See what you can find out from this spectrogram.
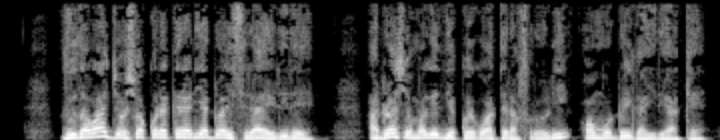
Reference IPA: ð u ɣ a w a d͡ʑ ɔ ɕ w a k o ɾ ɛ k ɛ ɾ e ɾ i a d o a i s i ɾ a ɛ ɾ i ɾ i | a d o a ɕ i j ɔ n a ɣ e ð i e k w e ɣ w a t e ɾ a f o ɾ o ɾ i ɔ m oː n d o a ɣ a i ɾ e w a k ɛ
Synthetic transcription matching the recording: ð u ð a w a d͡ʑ ɔ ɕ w a k o ɾ ɛ k ɛ ɾ ɛ ɾ i a d o a i s i ɾ a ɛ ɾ i ɾ e | a d o a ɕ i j ɔ m a ɣ e ð i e k w e ɣ w a t e ɾ a f o ɾ o ɾ i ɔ m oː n d o i ɣ a i ɾ e a k ɛ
